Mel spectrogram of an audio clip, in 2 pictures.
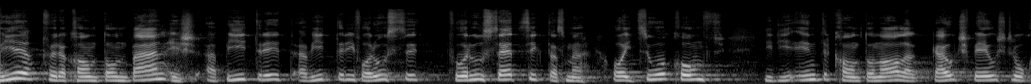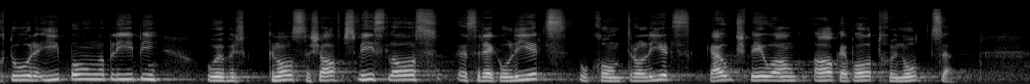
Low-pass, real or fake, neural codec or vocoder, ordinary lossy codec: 14.4 kHz; fake; autoencoder, 48 kHz, 128 numbers a frame, DAC-VAE, trained on Japanese speech; none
